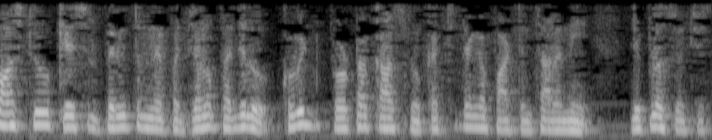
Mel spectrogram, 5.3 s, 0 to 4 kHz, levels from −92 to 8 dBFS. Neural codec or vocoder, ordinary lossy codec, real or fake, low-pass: none; none; real; 3.6 kHz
